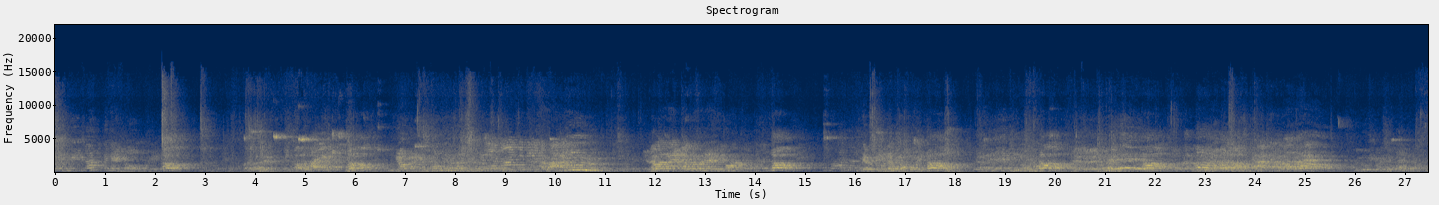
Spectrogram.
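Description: Sneakers squeak and shuffle on a hard floor.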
